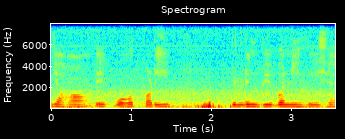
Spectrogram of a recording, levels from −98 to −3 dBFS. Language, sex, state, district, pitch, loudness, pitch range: Hindi, female, Haryana, Jhajjar, 185 Hz, -20 LUFS, 180-190 Hz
